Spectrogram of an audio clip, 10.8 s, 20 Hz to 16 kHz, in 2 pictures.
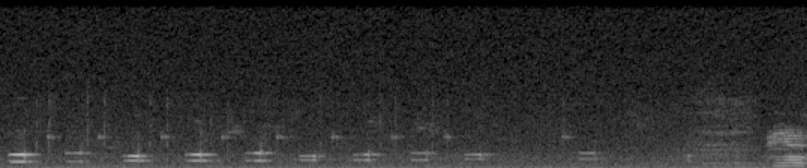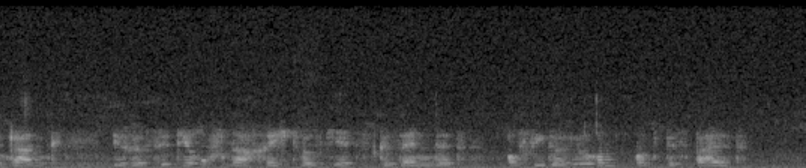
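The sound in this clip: Ten DTMF telephone tones key in the digits 1 to 0 for a radio call to a pager receiver with a display. The short, evenly spaced beeps are followed by a louder stretch of voice-like radio sound.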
